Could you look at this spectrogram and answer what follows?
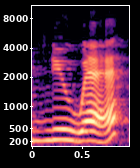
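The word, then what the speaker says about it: Nuweh (נועה): It's actually pronounced in Hebrew, Nuweh, okay?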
